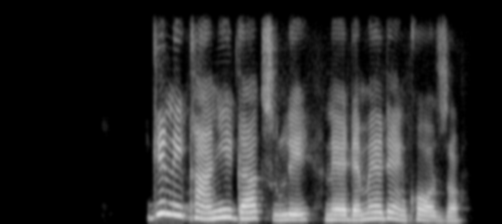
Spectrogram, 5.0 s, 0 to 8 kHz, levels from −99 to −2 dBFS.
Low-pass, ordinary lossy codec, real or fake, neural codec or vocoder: 7.2 kHz; none; fake; codec, 44.1 kHz, 7.8 kbps, DAC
